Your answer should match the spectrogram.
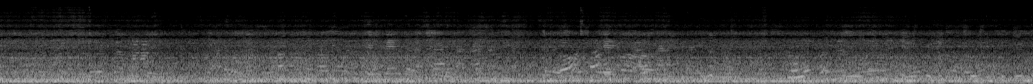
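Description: Mercedes-Benz OC500LE city bus with an OM936LA six-cylinder diesel, its engine and drivetrain droning steadily as heard inside the passenger cabin while the bus drives, with indistinct passenger voices over it.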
